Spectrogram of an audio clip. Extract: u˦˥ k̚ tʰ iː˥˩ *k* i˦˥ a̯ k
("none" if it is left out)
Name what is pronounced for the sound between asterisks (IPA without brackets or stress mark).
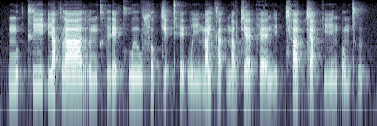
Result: ʔ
